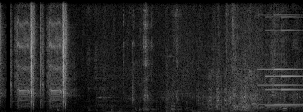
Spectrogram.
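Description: Several quick camera shutter clicks in the first second and a half, as from a photo booth taking its pictures. A steady ringing tone sounds near the end.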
